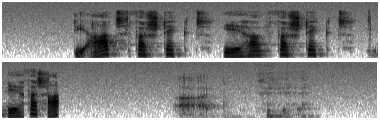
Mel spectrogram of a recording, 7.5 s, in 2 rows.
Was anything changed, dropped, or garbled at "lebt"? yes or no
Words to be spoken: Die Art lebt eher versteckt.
yes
